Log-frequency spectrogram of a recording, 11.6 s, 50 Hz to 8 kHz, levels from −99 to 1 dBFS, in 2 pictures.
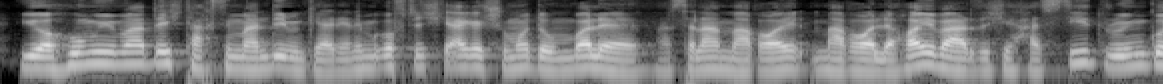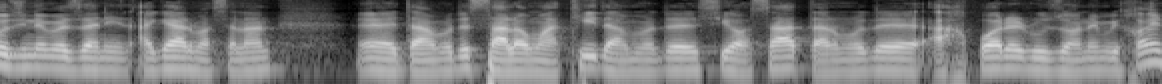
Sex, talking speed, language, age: male, 170 wpm, Persian, 20-39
